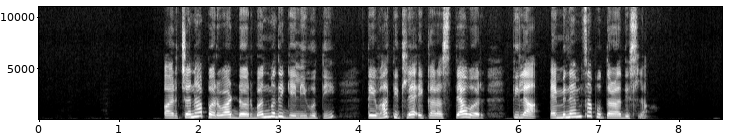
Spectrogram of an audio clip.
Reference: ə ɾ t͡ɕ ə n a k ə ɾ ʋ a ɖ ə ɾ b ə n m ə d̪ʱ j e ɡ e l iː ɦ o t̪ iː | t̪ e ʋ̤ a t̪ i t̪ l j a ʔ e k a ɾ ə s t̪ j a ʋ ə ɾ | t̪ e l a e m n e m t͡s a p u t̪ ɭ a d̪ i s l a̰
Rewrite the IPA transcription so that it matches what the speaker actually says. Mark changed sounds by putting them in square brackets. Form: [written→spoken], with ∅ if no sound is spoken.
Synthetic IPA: ə ɾ t͡ɕ ə n a [k→p] ə ɾ ʋ a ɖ ə ɾ b ə n m ə d̪ʱ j e ɡ e l iː ɦ o t̪ iː | t̪ e ʋ̤ a t̪ i [t̪→t̪ʰ] l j a ʔ e k a ɾ ə s t̪ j a ʋ ə ɾ | t̪ [e→i] l a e m n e m t͡s a p u t̪ ɭ a d̪ i s l a̰

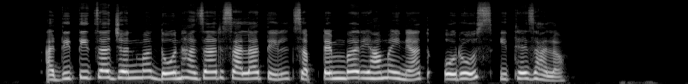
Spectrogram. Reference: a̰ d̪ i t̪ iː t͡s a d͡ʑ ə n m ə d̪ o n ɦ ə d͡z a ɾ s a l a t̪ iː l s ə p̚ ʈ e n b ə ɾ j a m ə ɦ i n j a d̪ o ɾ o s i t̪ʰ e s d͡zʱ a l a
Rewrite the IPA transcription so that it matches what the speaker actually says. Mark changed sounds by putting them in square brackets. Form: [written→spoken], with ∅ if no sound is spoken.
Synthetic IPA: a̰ d̪ i t̪ [iː→i] t͡s a d͡ʑ ə n m ə d̪ o n ɦ ə d͡z a ɾ s a l a t̪ iː l s ə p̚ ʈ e [n→m] b ə ɾ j a m ə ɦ i n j a [d̪→t̪] o ɾ o s i t̪ʰ e [s→∅] d͡zʱ a l a

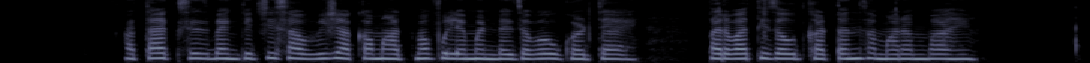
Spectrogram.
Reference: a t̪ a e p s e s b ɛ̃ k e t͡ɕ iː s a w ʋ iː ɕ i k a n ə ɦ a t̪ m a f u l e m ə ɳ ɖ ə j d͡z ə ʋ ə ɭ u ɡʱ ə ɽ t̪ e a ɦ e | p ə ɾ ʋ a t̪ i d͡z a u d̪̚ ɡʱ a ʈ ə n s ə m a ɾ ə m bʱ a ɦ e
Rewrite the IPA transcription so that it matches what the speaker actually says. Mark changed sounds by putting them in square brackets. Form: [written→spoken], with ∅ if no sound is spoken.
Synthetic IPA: a t̪ a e [p→k] s e s b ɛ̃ k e t͡ɕ iː s a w ʋ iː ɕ [i→a] k a [n→m] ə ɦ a t̪ m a f u l e m ə ɳ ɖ ə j d͡z ə ʋ ə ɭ u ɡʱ ə ɽ t̪ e a ɦ e | p ə ɾ ʋ a t̪ i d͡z a u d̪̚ ɡʱ a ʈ ə n s ə m a ɾ ə m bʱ a ɦ e

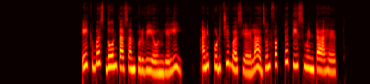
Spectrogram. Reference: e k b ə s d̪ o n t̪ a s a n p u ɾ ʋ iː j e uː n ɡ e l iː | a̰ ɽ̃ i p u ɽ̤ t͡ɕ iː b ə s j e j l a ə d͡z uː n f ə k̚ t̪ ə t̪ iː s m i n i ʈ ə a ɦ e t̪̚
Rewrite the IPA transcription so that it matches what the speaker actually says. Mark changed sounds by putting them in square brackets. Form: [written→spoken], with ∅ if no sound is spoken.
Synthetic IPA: e k b ə s d̪ o n t̪ a s a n p u ɾ ʋ iː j e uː n ɡ e l iː | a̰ ɽ̃ i p u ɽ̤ t͡ɕ iː b ə s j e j l a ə d͡z uː n f ə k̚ t̪ ə t̪ iː s m i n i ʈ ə a ɦ e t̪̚

